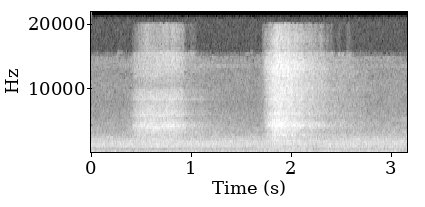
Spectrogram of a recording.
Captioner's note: breathes deeply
